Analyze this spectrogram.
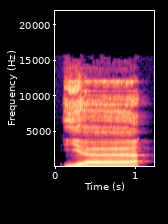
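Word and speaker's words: ياء: ইয়া হরফটি উচ্চারণের ক্ষেত্রে বারিক হবে এবং 1 আলিফ টেনে পড়তে হবে। ইয়া। আবার বলুন ইয়া। ইয়ার মাখরাজ কোন জায়গা থেকে উচ্চারিত হয়?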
